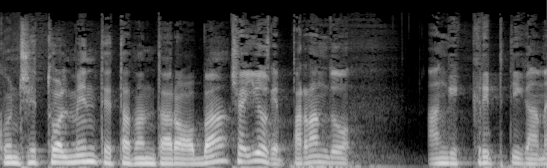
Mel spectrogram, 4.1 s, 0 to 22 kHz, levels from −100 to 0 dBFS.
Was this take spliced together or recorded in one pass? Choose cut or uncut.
cut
